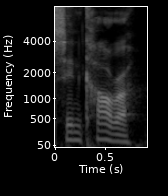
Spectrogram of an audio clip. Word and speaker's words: Sin Cara: noir so therefore it's Sin Cara okay or just think of Cara Delevingne or just think that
